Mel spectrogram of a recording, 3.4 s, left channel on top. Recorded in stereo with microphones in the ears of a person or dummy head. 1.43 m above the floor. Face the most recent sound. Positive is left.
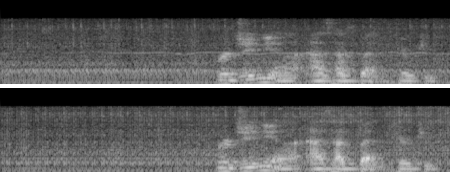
turn(degrees=-55)  # may be behind; listen again after turning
